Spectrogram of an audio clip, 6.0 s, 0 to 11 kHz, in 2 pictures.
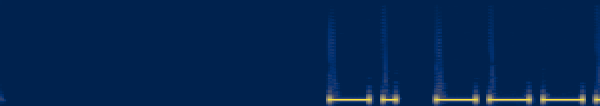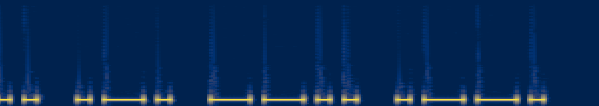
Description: Morse code, heard as a keyed tone, about 18 wpm, 700 Hz. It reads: N8RZP
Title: Speed Racing - USA 1x3 Call Signs 15wpm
